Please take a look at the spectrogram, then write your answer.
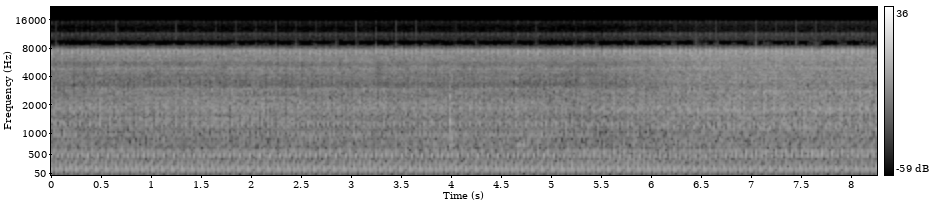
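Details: Mini digger diesel, previously not starting (lazy starter motor suspected), gives a steady chug of about four even pulses a second at constant speed, with no misses or knocks; normal running.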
